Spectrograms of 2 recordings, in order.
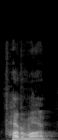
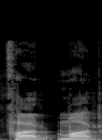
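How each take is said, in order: First: Said in the usual way. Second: ফার্মার split in two, far, mar; syllable by syllable. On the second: Shown as a demonstration. (ফার্মার দুই ভাগে ভেঙে) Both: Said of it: "ডাইসিলেবল মানে দুটো".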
